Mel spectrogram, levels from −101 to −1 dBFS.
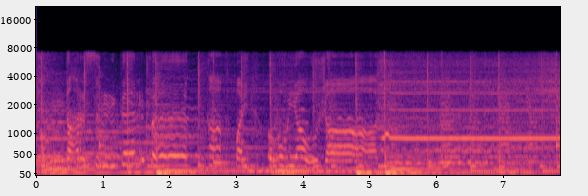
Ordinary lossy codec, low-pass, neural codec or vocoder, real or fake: none; 7.2 kHz; none; real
